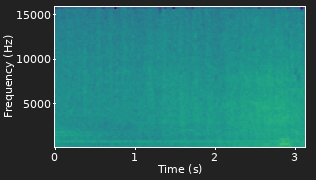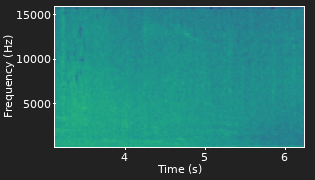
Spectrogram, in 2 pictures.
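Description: A subway train rushes past with a loud roar.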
